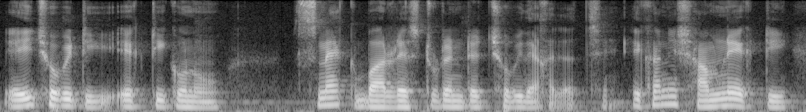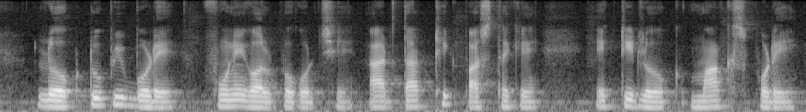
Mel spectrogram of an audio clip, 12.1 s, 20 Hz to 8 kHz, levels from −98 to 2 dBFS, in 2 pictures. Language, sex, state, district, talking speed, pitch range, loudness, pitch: Bengali, male, West Bengal, North 24 Parganas, 150 wpm, 105-125 Hz, -18 LUFS, 115 Hz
